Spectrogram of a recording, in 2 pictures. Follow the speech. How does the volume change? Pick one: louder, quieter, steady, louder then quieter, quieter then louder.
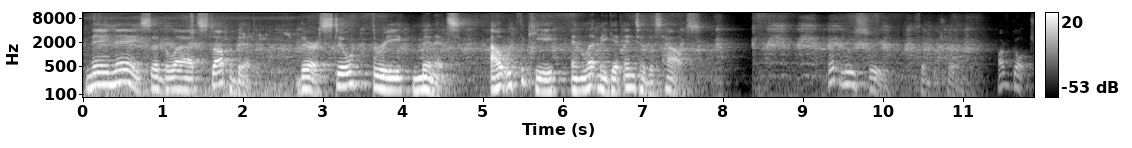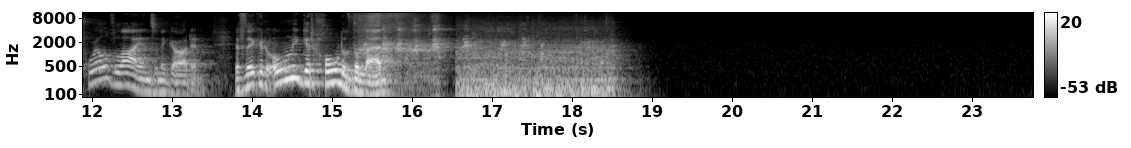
quieter then louder.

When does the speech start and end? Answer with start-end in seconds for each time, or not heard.
0.0-7.8, 9.3-15.7.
